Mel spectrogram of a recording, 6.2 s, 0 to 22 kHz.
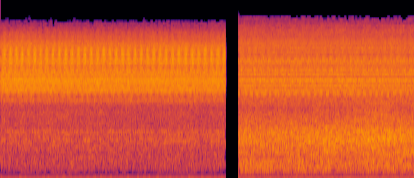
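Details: Bear cicada in a chinaberry tree, 7 August 2017: very loud, steady shrill droning buzz with faint pulsing, briefly cut off midway before resuming.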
